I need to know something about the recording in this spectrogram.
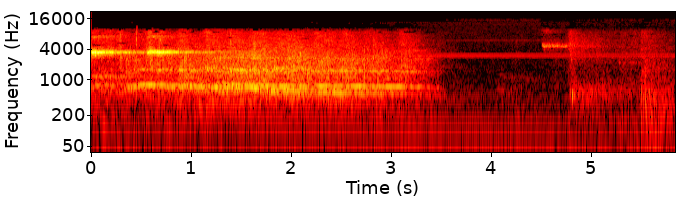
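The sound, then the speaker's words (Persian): A goalball ball with bells jingles and rolls amid noisy, echoing surroundings with murmuring voices during a game played with eyes fully covered on an 18 by 9 metre court, then after a quiet pause a couple of sharp bounces thud. “تو زمین بازی میکنن، سه نفرم حریف دارن، یه توپ زنگوله دار دارن، تا 100% چشاشون رو میبندن.”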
